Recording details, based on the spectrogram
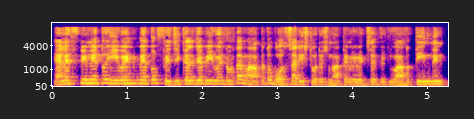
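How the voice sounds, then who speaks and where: Leading an online sales training, a man talks at a quick pace with a fairly high pitch. His energetic style involves repeating phrases and checking in with trainees through questions.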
